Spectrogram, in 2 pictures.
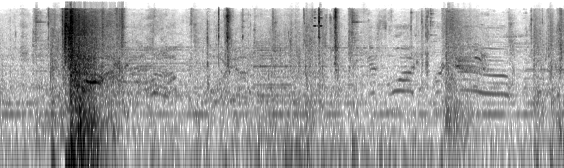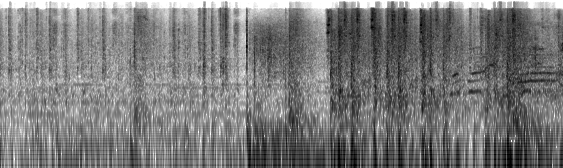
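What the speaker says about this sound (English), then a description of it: "Oh, that's who is shooting me." Gunfire in the looter-shooter video game Borderlands: a sharp loud shot early on, then scattered shots and bursts that thicken into sustained firing toward the end, mixed with game effects.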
